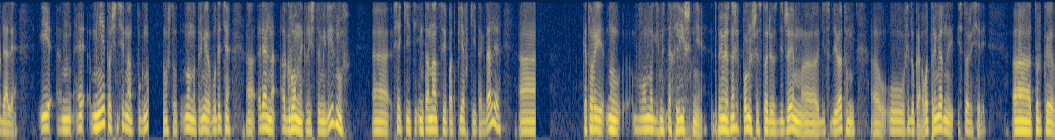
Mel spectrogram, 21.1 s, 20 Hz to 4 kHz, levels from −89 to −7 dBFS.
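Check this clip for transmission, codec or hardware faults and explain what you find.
Two digital wireless dropouts occur. The speech is also band-limited, with nothing above 4 kHz, as expected from a G.711 A-law call path.

At 2.96 s, after "мне это очень сильно", and again at 10.70 s, the digital wireless dropout leaves a clean hole of near silence lasting about 0.30 s and 0.31 s. The link lost too much data, so the receiver muted. Unlike an analogue dropout, there is no hiss or noise burst on either side.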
